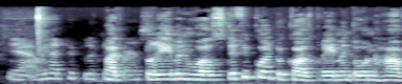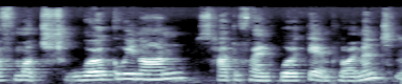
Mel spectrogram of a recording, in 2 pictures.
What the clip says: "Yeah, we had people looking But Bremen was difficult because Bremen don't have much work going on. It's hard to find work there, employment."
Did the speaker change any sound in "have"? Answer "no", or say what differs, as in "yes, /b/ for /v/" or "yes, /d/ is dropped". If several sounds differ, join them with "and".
no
